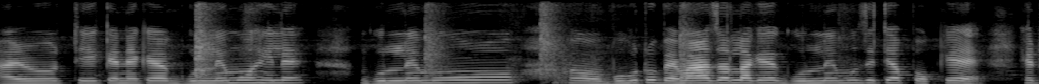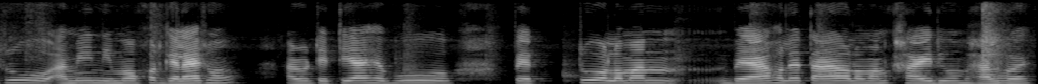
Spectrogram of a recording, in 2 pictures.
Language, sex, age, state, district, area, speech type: Assamese, female, 30-45, Assam, Dhemaji, rural, spontaneous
